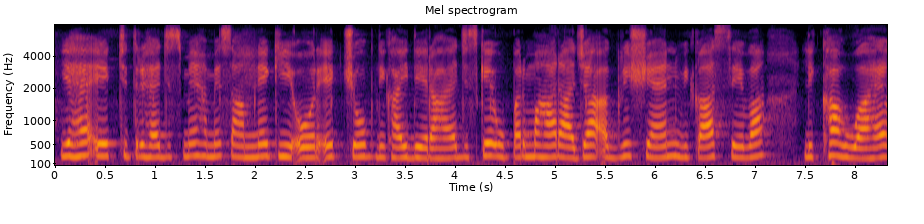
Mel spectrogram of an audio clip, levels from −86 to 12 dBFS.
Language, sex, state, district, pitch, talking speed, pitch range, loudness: Hindi, female, Uttar Pradesh, Saharanpur, 240 Hz, 175 wpm, 230-255 Hz, -18 LUFS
